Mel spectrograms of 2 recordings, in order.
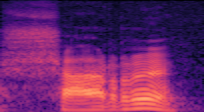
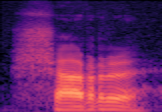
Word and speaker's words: шара: покровитель женщин и детей следующее слово это слово шары именно так оно произносится какие слова hours как шары это желтый однако в потоке речи часто можно услышать как говорят просто шар но норма его конечно это шара это желтый лан лан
